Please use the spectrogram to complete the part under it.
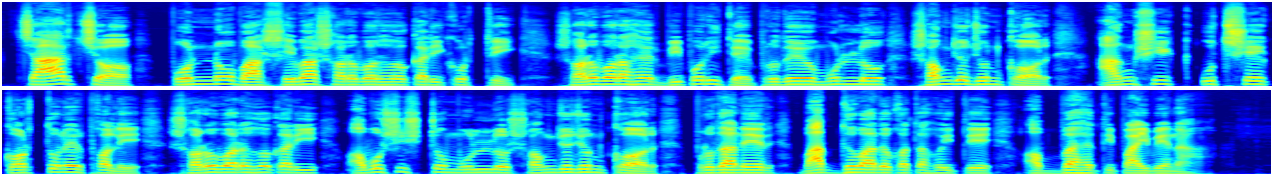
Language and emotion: Bengali, neutral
